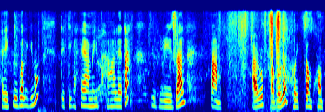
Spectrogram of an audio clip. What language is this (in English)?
Assamese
